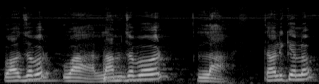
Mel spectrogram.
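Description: A man teaching a Quran reading lesson in a patient, measured voice. He names each letter and vowel sign one at a time. Then he draws out the joined syllables in a sung recitation tone. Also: sits high.

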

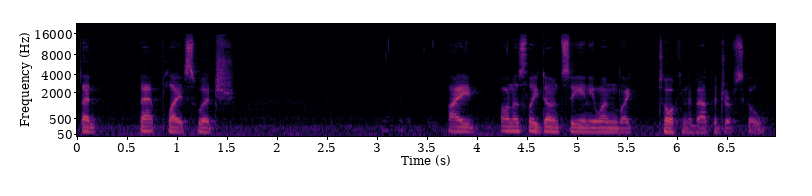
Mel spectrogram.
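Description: A man talking in a relaxed, easygoing way in character during a game role-play. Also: on the low side, a little slow, slight background noise.

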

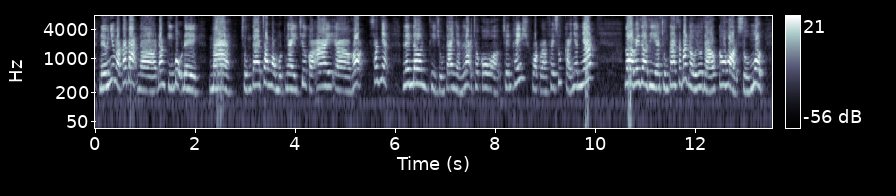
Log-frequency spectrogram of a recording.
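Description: A woman's voice, pitched high and a bit bright, leads a livestream exam review. She's an English teacher who greets viewers by name, talks in a chatty way and stops after each point to confirm they're keeping up.

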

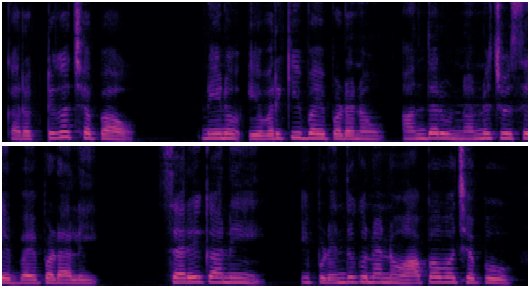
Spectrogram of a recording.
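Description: A woman's voice: a little high, steady tone, moderate pace, darkish tone, close to an everyday voice. A woman voicing an arrogant, domineering rich young man who owns a college, teasing and bossy in a story reading.

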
